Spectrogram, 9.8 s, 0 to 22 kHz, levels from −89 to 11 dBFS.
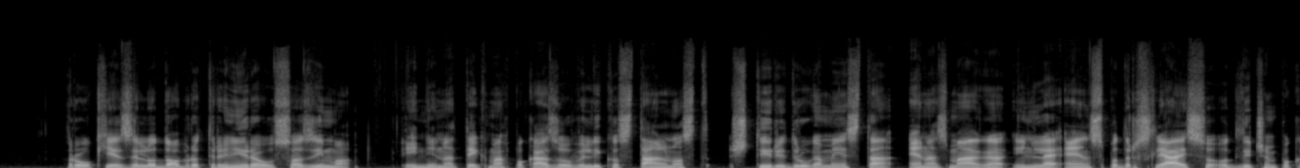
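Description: A careful listen to this speech recording turns up nothing that stands out as a technical problem.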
